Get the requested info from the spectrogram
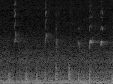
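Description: Steady low room hum with a scatter of faint, short, high-pitched squeaks or chirps.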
